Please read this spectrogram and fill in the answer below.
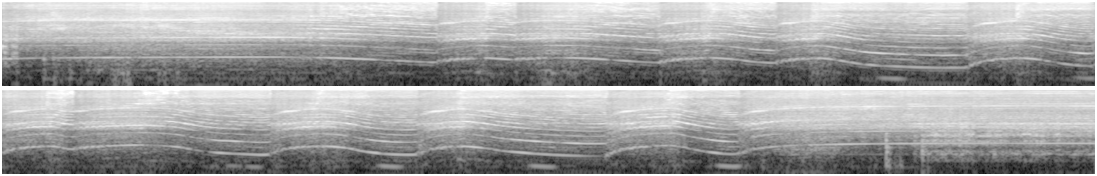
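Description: Handheld rotary tool with an abrasive cut-off disc cutting a small metal part. It gives a loud, high whine. From about six seconds in until near the end, its pitch sags and recovers about a dozen times as the disc bites into the metal and loads the motor. Near the end it settles back to a steady free-running whine.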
